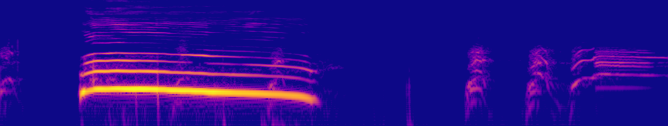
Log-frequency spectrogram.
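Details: At night beneath a full moon, a coyote answering a person's calls gives a long, steady, slightly falling howl, then a few short rising yips.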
